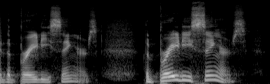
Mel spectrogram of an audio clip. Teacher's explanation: There's like more of an emphasis on Brady, right? Where the Brady is the stressed syllable instead of Singer.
